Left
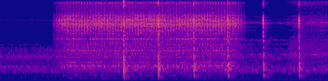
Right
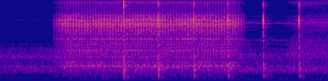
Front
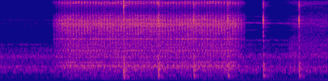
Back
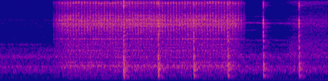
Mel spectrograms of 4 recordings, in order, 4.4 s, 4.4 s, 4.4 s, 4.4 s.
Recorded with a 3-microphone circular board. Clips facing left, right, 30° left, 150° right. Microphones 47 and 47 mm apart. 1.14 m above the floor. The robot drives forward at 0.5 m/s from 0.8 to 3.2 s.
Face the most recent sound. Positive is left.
turn(degrees=160)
